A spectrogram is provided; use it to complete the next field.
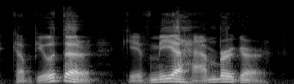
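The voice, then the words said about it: Scotty impression, fake-sounding accent. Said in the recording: “bad Scotty impression, which kind of proves my point that his accent is terrible and fake sounding”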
